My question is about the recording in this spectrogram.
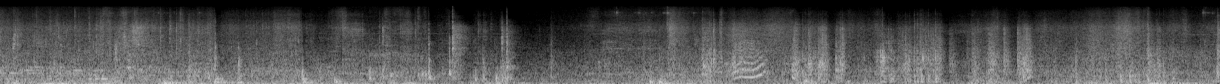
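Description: Fold-up wall bed in a Flagstaff travel trailer being swung up into its cabinet over a sofa: scattered knocks and clunks of the bed frame and its lift mechanism, over the steady chatter of a crowded show hall.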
